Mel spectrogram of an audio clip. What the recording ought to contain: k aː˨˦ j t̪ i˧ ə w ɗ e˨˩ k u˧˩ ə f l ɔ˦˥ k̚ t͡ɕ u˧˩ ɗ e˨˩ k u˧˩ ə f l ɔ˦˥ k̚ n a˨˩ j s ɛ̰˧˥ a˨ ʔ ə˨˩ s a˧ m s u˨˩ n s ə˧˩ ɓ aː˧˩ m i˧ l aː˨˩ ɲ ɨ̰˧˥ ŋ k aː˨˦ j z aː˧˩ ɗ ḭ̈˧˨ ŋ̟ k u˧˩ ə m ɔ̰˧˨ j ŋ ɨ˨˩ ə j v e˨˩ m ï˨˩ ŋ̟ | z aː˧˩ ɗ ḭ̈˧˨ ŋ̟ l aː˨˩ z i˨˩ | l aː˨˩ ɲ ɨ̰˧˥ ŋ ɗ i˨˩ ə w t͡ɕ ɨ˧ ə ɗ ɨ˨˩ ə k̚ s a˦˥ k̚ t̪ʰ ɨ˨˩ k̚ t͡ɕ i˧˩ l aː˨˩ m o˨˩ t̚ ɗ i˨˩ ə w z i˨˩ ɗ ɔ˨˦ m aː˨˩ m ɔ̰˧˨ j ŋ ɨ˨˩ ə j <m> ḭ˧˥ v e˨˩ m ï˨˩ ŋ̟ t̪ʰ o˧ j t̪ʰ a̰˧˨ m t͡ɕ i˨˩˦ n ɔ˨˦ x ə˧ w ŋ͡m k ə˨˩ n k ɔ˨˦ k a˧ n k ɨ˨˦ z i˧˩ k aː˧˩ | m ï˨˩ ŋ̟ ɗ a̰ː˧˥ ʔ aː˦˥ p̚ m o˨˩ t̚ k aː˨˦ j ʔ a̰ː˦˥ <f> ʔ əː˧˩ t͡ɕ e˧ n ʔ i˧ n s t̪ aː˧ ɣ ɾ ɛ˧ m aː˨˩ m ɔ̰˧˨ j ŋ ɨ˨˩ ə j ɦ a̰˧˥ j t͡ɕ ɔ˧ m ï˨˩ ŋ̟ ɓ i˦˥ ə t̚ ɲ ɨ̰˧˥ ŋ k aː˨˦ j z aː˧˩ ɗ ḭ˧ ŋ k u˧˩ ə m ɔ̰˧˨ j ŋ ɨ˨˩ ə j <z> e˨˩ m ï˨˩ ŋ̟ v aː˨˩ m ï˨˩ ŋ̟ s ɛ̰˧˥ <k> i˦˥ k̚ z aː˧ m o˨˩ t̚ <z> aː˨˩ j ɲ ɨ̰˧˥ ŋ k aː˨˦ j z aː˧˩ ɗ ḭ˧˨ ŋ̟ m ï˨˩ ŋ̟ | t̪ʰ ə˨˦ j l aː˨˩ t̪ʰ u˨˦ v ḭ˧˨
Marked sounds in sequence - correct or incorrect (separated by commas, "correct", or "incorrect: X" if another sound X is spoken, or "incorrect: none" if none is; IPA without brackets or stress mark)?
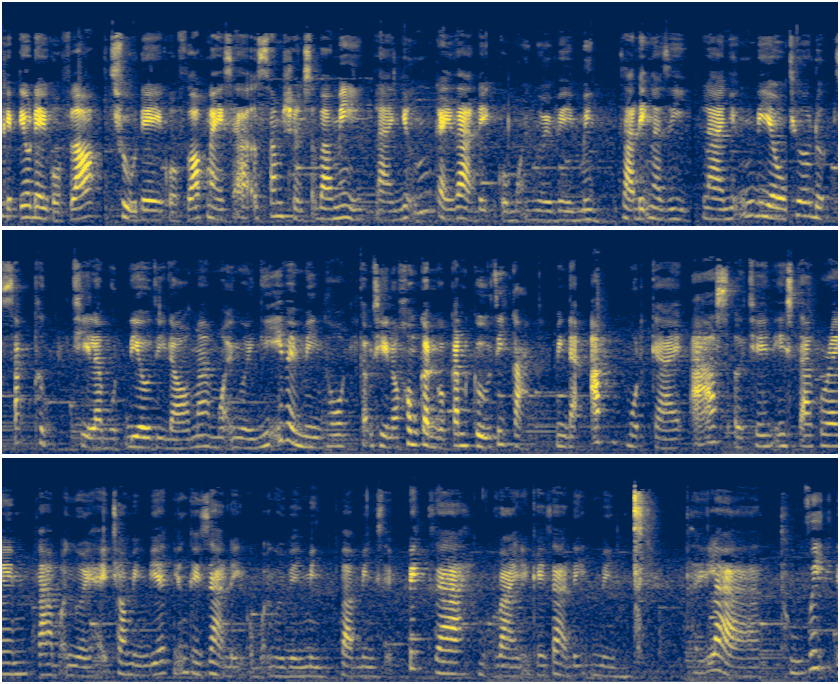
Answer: incorrect: ŋ, incorrect: s, incorrect: v, incorrect: p, incorrect: v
